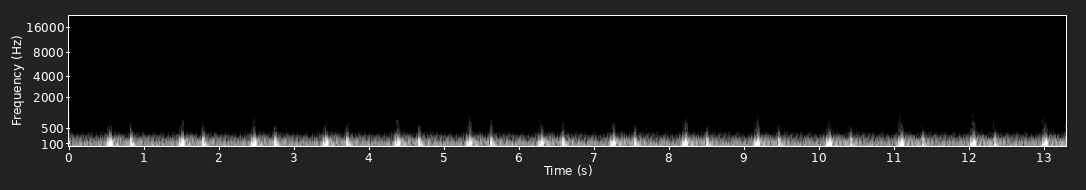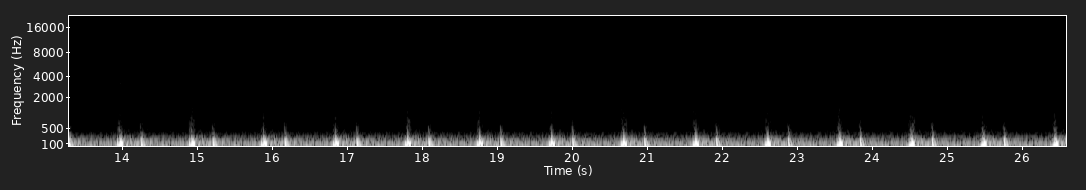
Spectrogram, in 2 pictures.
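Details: Royalty-free slow heartbeat sound effect: steady, unhurried, deep, evenly spaced paired thumps at about 62 beats per minute.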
